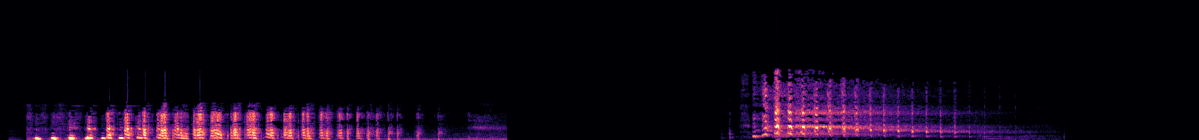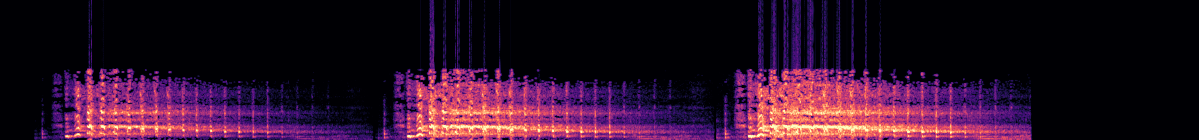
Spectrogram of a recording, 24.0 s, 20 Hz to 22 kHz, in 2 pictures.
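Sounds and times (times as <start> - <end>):
creepy ghost laughter sound effect: 0.3 - 4.6, 7.4 - 10.3, 12.4 - 22.3.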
